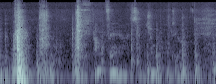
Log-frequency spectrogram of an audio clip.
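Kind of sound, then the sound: household object, door being closed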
